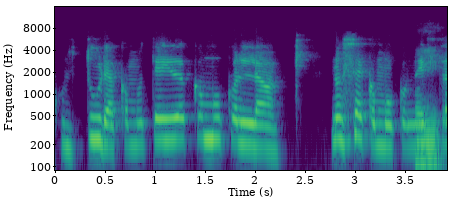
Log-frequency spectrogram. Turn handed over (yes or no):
no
